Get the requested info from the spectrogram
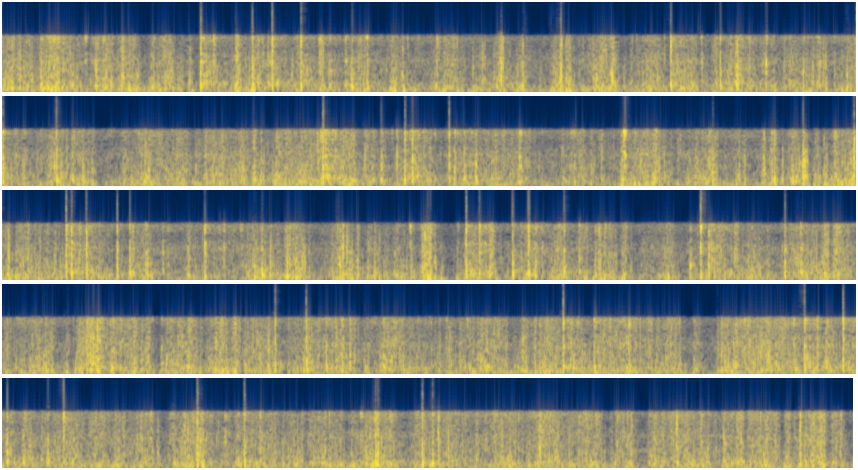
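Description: Aerial firework shells bursting in a dense, irregular run of bangs and crackles, over a steady rumble of wind on the microphone.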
